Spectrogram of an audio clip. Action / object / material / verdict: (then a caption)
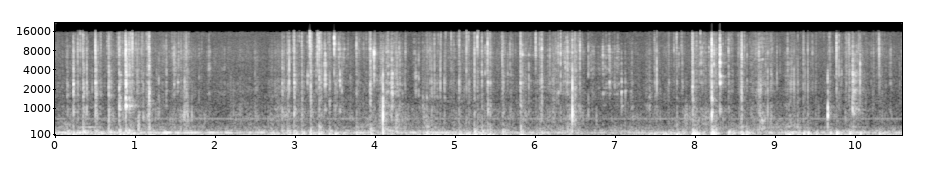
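scrape / glycerin soap bar / glycerin soap / none. A solid, translucent blue bar of dried glycerin soap is cut in the hand with a snap-off metal blade, shaving off crunchy slivers. Dense, dry crackling and quick clicking crunches run steadily throughout over a low, muffled rumble, with a few sharper, brighter snaps standing out.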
